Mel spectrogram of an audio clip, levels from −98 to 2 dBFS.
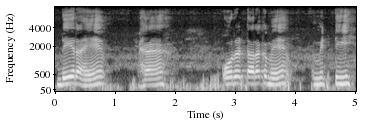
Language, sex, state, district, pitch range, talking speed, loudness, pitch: Hindi, female, Haryana, Charkhi Dadri, 170-200 Hz, 85 wpm, -14 LUFS, 190 Hz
